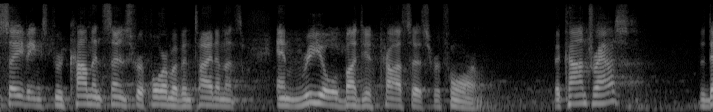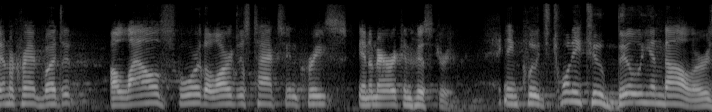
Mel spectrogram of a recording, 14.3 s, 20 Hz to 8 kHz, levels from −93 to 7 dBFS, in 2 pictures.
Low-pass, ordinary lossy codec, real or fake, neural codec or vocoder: 7.2 kHz; Opus, 64 kbps; fake; codec, 16 kHz, 1 kbps, X-Codec, HuBERT features, trained on general audio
